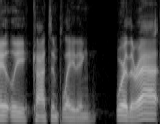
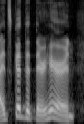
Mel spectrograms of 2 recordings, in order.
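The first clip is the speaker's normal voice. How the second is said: ordinary talk, nothing marked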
